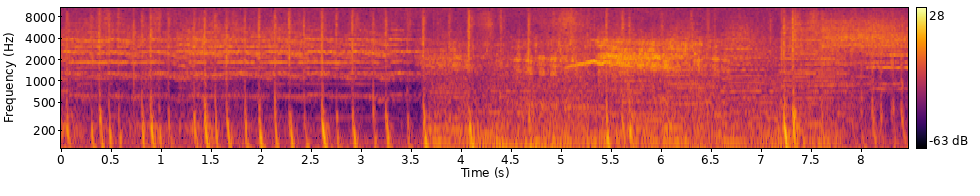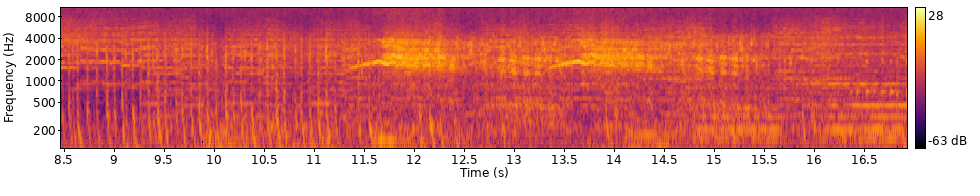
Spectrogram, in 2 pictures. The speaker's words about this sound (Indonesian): Mengapa Ayahanda menghentikan kuda?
